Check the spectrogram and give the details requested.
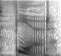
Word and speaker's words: vier: Four is vier, four. Sounds like feer.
